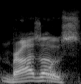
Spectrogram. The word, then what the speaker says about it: Brazos: the Braz, if I'm pronouncing that right, Brazos River. Brazos, where you can not at Auburn where you go and tailgate, you can actually sailgate at the river.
